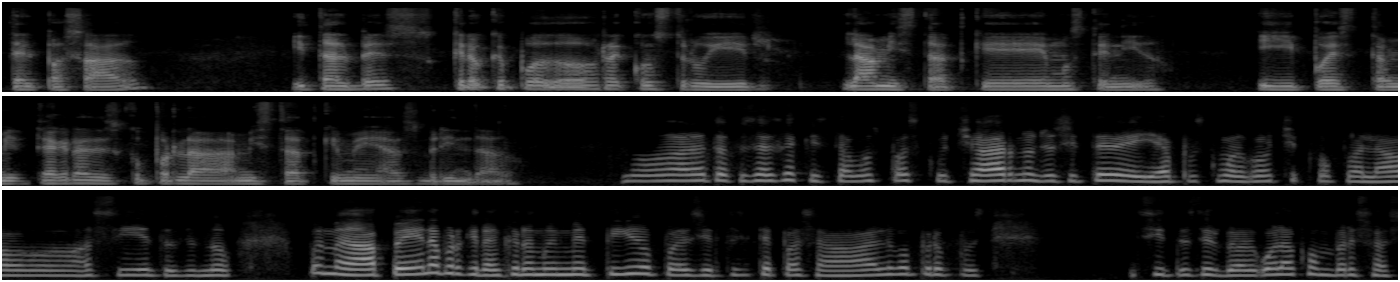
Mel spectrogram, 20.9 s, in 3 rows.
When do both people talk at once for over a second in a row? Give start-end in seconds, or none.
none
